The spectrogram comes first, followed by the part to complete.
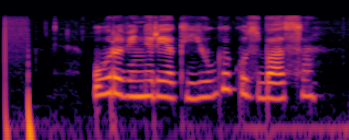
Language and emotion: Russian, neutral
